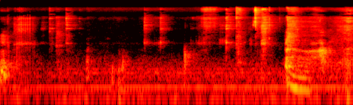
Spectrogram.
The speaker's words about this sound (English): But first, before we get into that, let me get a sip of my coffee, because, you know, Friday mornings are a bitch without coffee.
